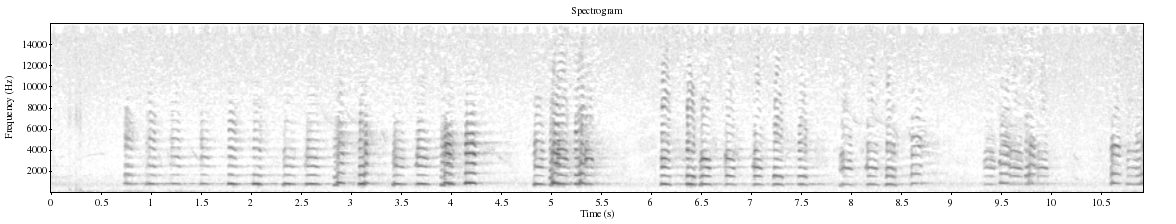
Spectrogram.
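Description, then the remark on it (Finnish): A flock of swans flies straight toward the listener and past, trumpeting loudly in rapid, overlapping honks that come in clustered bursts with short pauses between, tapering off toward the end. “Nyt tulee joutsenet, joutsenet hienosti tulee ohi.”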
